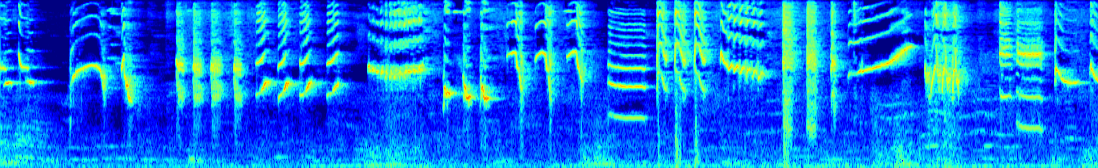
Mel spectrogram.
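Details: A Javan pied starling sings its isian sekebon kacang repertoire, a rich, fast medley of rising and falling whistles, buzzy strokes and sharp chips packed into continuous varied phrases.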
